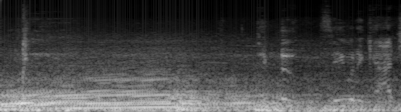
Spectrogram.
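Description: A supercar's engine pulls hard under acceleration, a loud, close, deep roar that climbs and then eases off slightly, with a few faint higher noises near the end.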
